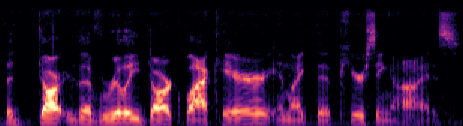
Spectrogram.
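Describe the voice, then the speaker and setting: A man with a smooth, resonant voice talks in a loose, rambling way, trading jokes as he hosts a casual livestream. The sound is close and dry, with no room around it. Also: mid-range voice, slow, no room sound. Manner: rambling, jokey storyteller. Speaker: livestream host. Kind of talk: casual chat. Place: outdoor porch.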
